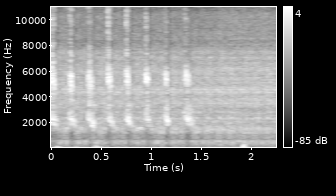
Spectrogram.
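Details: 2015 Kia Soul petrol engine running and revving: sharp bright ticking about five times a second that speeds up with revs; diagnosed as piston slap scoring the cylinder walls, though the dealership had called it normal.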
